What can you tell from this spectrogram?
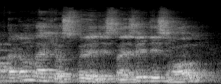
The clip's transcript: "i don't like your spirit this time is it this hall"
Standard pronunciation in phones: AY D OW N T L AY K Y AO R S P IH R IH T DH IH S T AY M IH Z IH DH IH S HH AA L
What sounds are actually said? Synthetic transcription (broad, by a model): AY D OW N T L AY K Y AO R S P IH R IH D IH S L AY IH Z IH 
